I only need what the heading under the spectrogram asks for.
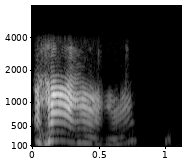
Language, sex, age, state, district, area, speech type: Odia, female, 18-30, Odisha, Sundergarh, urban, conversation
